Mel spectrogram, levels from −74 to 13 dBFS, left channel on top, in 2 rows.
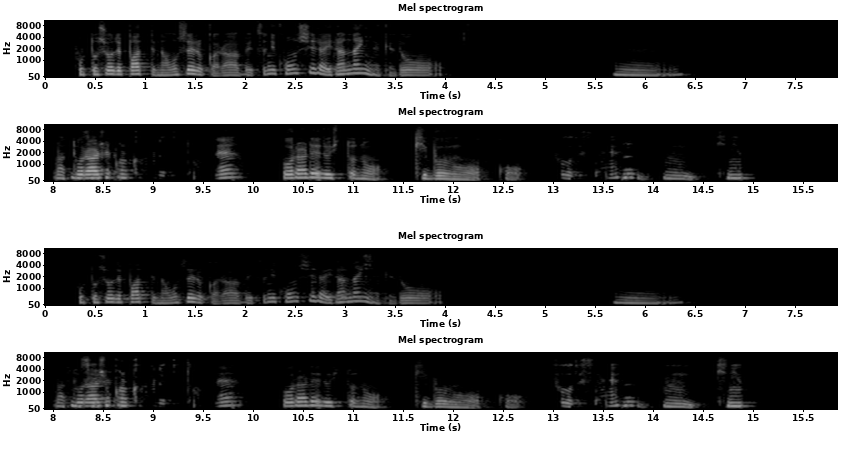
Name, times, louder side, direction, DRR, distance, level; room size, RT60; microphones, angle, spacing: voice 1, 0.5-3.9 5.7-6.4 8.0-8.6 9.6-9.9 10.3-11.3 11.6-12.3 12.5-12.6 13.7-13.9 14.8-14.9, left 5 dB, 55° left, 0.4 m, -32 dB
voice 2, 8.2-8.7 13.1-13.7 14.1-14.9, right 3 dB, 30° right, 0.4 m, -36 dB
12.0 x 5.1 x 5.6 m
head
